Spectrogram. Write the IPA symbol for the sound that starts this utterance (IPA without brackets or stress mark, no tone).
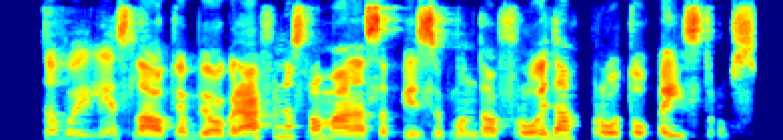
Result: t̪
